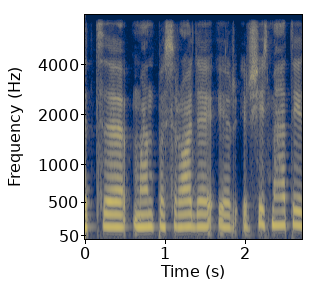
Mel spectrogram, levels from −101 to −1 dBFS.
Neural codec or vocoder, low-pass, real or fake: none; 7.2 kHz; real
